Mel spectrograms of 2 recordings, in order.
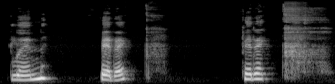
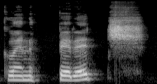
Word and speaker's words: Glenfiddich: and today so today I am talking about Glenn Vinick Pittock I understand that is the pronunciation of that I CH it's a sound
